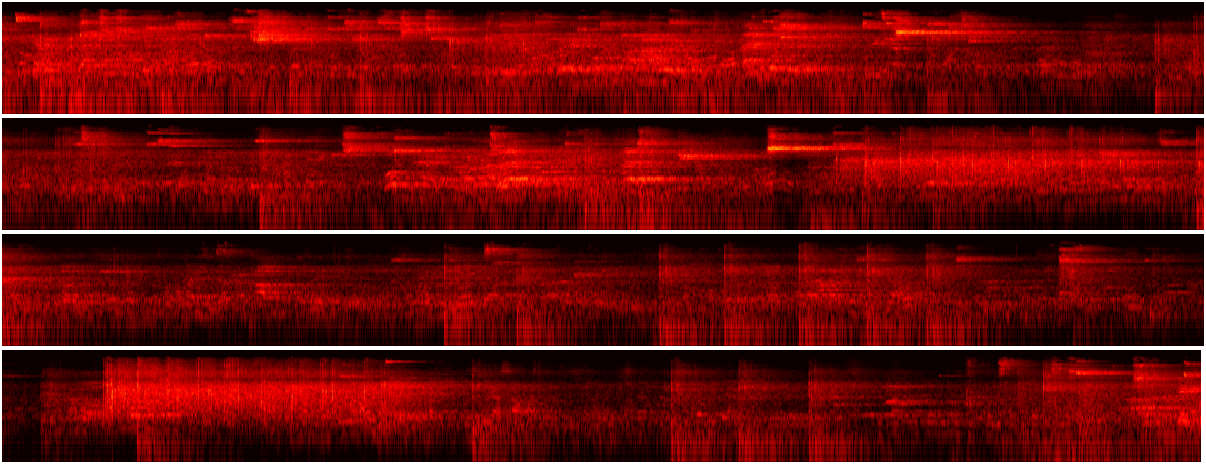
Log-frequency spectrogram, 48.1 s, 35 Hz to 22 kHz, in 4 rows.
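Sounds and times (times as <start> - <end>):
indistinct chatter in echoing room: 0.0 - 48.0.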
